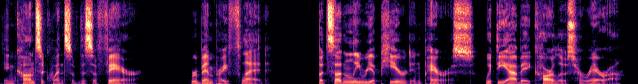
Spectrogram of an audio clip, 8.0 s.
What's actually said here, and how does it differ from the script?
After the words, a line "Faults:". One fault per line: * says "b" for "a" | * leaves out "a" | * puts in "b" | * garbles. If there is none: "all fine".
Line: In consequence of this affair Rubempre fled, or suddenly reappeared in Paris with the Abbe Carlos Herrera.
In consequence of this affair Rubempre fled, but suddenly reappeared in Paris with the Abbe Carlos Herrera.
Faults:
* says "but" for "or"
